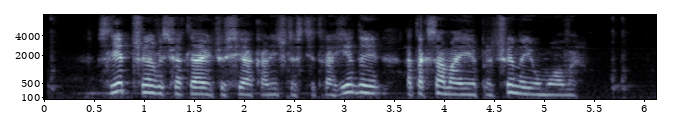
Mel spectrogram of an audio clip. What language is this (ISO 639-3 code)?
bel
